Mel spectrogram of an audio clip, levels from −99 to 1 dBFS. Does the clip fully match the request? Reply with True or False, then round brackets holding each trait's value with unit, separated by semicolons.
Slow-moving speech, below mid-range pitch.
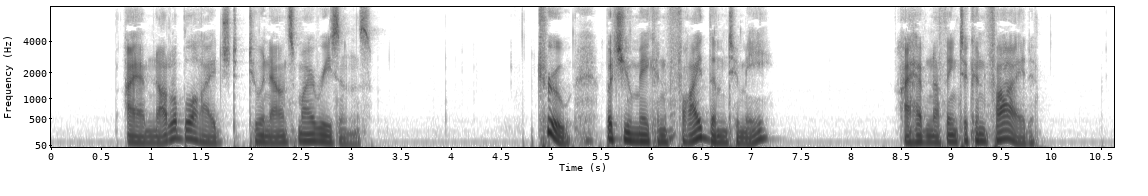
True (120 wpm; 95 Hz)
